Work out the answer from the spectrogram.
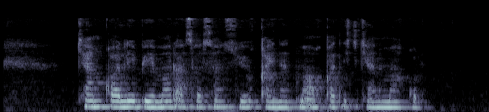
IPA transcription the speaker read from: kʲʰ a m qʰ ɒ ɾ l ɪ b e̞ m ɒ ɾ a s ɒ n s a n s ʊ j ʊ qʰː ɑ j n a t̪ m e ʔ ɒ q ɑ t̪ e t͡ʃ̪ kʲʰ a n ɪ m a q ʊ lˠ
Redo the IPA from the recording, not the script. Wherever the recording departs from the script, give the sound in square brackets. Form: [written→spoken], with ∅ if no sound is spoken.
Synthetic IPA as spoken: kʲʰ a m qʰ ɒ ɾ l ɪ b e̞ m ɒ ɾ a s ɒ [n→∅] s a n s ʊ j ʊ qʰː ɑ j n a t̪ m [e→a] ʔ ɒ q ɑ t̪ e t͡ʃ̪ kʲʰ a n ɪ m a q ʊ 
